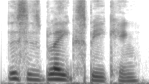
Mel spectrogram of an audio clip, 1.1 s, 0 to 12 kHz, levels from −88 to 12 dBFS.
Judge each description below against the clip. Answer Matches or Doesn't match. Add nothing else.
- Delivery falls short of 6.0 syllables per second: Doesn't match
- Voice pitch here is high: Doesn't match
